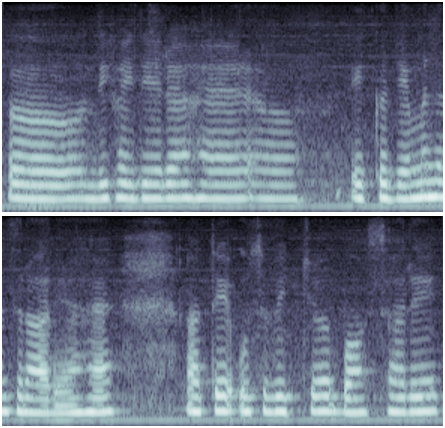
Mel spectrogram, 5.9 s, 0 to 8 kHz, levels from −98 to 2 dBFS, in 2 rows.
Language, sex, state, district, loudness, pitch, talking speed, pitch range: Punjabi, female, Punjab, Fazilka, -14 LUFS, 205 Hz, 185 wpm, 195-215 Hz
